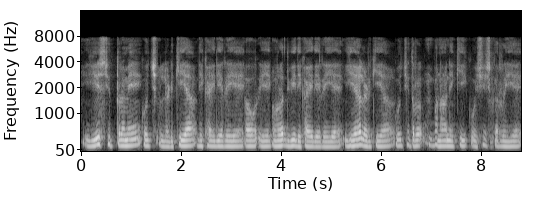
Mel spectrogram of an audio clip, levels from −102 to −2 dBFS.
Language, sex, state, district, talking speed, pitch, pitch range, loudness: Hindi, male, Bihar, Darbhanga, 185 wpm, 145 Hz, 135-150 Hz, -26 LUFS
